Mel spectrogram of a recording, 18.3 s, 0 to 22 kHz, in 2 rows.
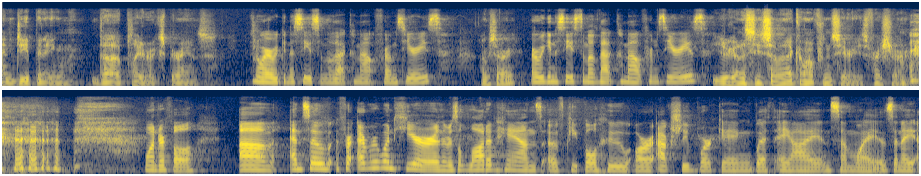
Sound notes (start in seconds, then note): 9.0 laughing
